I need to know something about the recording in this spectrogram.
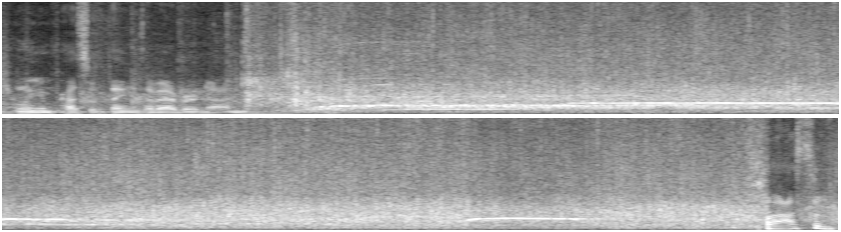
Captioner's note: applause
